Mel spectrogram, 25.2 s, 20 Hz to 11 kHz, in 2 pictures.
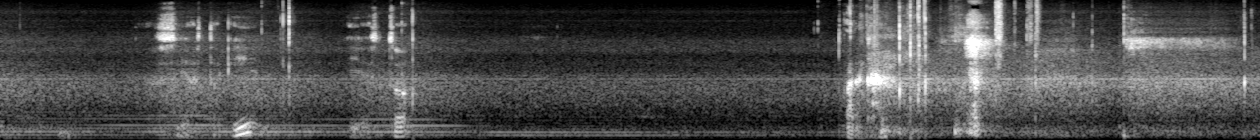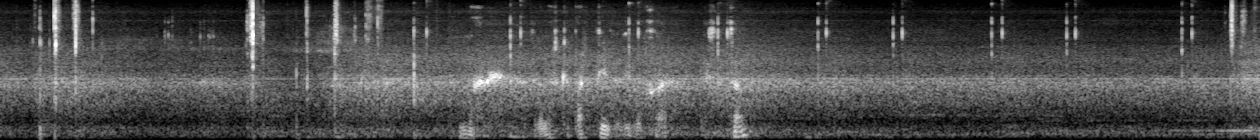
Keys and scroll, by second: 9.1 super+Tab, 13.0 super+Tab, 15.5 p.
